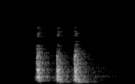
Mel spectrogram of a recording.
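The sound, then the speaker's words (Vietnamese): Three knocks on the door of a restroom stall, quick and evenly spaced, each a firm dull rap with a short decay, heard alone against silence. “Nghe thấy tiếng gõ cửa, Dũng”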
